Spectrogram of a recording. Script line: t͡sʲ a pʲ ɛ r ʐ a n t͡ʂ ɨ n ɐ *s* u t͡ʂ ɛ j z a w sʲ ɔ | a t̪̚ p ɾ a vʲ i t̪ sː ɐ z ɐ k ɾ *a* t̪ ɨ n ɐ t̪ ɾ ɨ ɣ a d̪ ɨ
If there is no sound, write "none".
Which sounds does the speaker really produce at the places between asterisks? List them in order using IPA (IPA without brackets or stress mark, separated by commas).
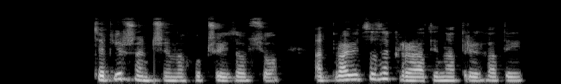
x, a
